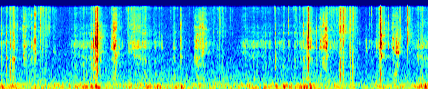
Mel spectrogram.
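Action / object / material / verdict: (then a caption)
scrape / bar of soap carved with a blade / soap / none. A utility knife blade scrapes and carves shavings from a solid, dry lavender soap bar. The clip is a run of crisp, bright, dry scraping and crunching strokes, punctuated by a few sharper, louder snaps. There is almost no low end and no ring after each cut.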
